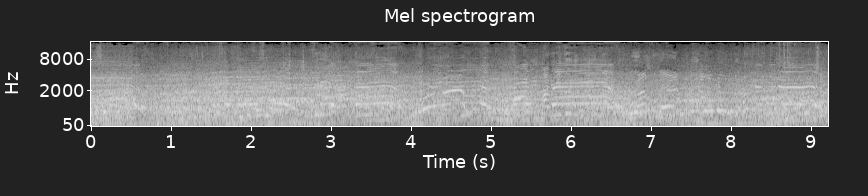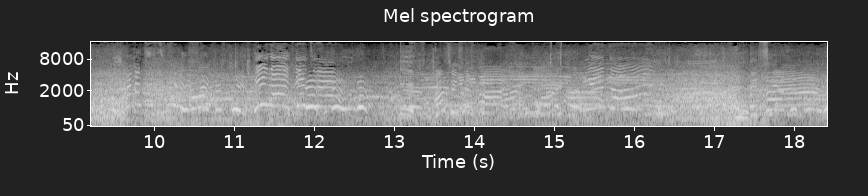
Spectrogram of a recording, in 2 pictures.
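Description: Young women in the crowd shriek and squeal with excitement.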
